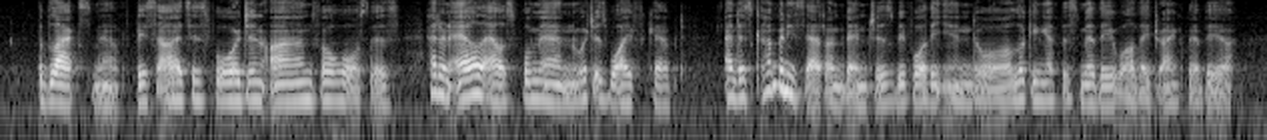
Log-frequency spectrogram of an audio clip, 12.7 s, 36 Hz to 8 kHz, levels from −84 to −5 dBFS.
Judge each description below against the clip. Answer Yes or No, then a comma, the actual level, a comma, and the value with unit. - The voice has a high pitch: No, medium, 165 Hz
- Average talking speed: Yes, average, 180 wpm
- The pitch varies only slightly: No, average, 3.2 semitones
